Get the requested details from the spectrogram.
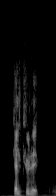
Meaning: inflection of calculer: 1. second-person plural present indicative 2. second-person plural imperative
- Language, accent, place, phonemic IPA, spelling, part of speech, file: French, France, Lyon, /kal.ky.le/, calculez, verb, LL-Q150 (fra)-calculez.wav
